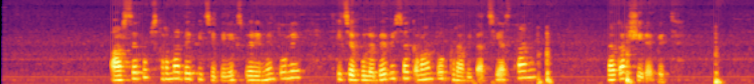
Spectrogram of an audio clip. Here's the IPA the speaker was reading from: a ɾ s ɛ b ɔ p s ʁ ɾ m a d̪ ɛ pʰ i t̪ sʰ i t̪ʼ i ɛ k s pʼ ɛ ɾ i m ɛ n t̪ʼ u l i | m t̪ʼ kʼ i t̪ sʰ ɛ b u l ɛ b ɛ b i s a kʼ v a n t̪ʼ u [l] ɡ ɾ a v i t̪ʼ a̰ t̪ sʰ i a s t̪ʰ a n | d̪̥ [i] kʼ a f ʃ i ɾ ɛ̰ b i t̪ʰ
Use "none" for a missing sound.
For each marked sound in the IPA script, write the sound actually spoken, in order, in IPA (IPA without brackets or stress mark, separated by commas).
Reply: ɾ, a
